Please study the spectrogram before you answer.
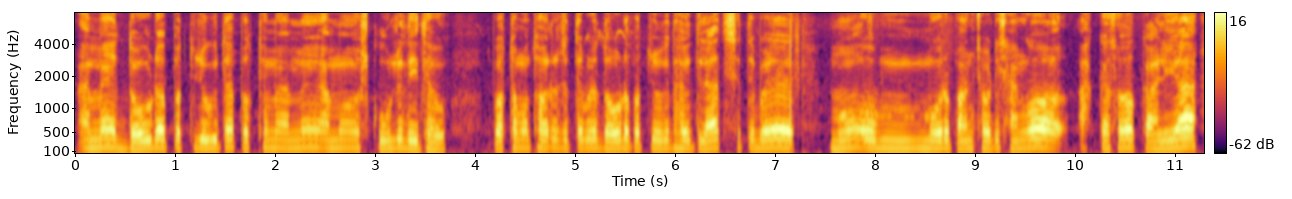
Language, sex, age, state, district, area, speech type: Odia, male, 18-30, Odisha, Ganjam, rural, spontaneous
